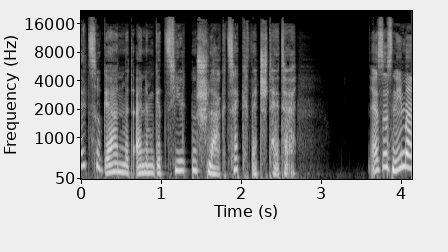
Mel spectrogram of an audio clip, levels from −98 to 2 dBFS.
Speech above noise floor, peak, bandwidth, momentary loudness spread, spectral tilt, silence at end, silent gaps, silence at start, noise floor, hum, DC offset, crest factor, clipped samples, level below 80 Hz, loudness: 55 dB; -2 dBFS; 19 kHz; 5 LU; -4 dB/octave; 0 s; none; 0 s; -75 dBFS; none; under 0.1%; 18 dB; under 0.1%; -52 dBFS; -20 LUFS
